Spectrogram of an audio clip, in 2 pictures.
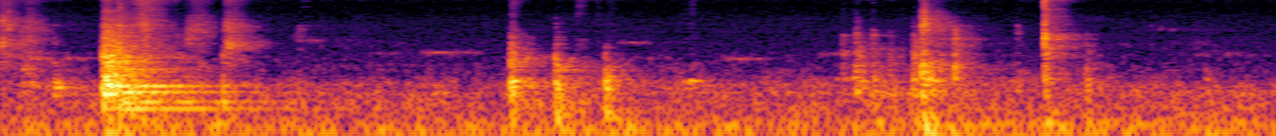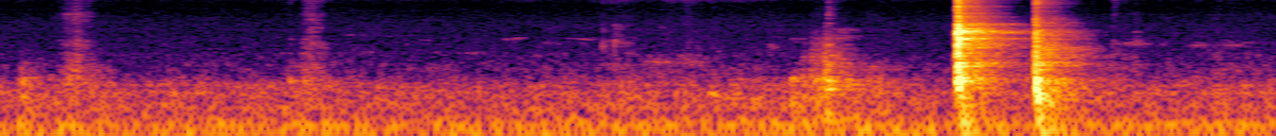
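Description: Light knocks and clicks of a stainless steel stovetop kettle being handled and set down on an electric stove, with its controls being worked. There is a ringing metal knock about half a second in, and two sharp clicks close together near the end are the loudest.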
